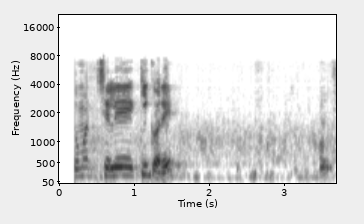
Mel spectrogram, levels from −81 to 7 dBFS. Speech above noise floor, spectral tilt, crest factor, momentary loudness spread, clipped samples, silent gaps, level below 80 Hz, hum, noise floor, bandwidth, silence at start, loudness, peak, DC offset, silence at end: 32 dB; -2 dB/octave; 18 dB; 15 LU; under 0.1%; none; -64 dBFS; none; -48 dBFS; 7.8 kHz; 0.2 s; -15 LUFS; -2 dBFS; under 0.1%; 0 s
